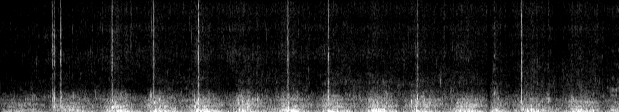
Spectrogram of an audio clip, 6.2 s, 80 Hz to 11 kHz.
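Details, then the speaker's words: Riot Mako / Lost Creek Angler 10 ft pedal drive kayak at maximum speed on a lake: about two pedal strokes a second with sharp clicks and low churn over water and wind; drive clicks and cranks, prop starts to cavitate at speed. "can hear it clicking and cranking. You get to a certain speed and you can feel that prop starting to cavitate."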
